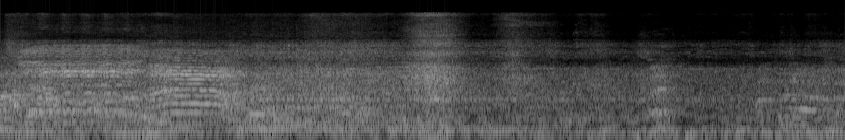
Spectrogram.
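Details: Gibas sheep at the Bangsri animal market in Jepara, Indonesia: a wavering, harmonic bleat rises out of a busy crowd, with human voices and market chatter running underneath throughout.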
